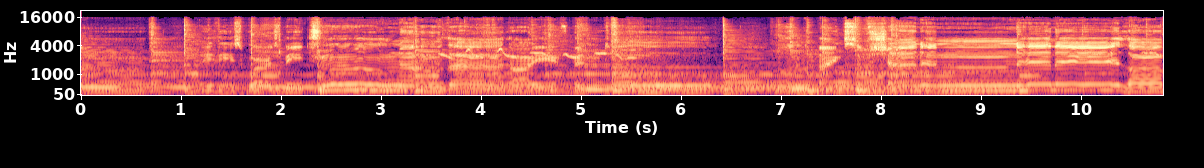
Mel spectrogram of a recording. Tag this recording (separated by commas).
Music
